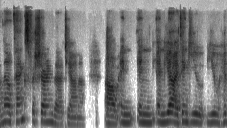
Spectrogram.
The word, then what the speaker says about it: Yanna: We have a raised hand, Yana. Hi, thank you. You guessed my name, pronunciation of my name.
